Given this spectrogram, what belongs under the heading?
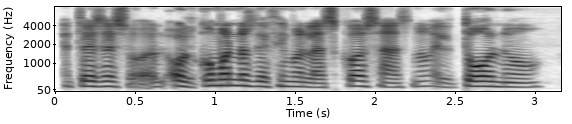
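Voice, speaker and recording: A woman, a neuroscientist guest explaining ideas in a relaxed interview, often ending with tag questions. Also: lowish voice, brisk, no room sound, studio quality. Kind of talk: conversational interview.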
